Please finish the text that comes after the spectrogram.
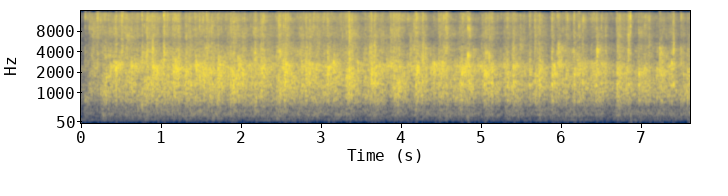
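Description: Sustained applause from an audience for both candidates at the end of a debate in Pécs, a dense steady wash of many hands clapping at an even loudness throughout, with no speech over it.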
